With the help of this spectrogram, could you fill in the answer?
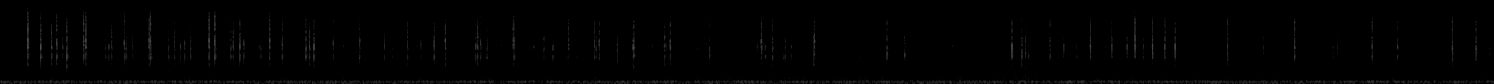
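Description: A Salsa Fever CD in a clear plastic jewel case is held and flipped over while long nails tap and trace across it. The result is a fast, uneven stream of sharp, bright plastic clicks and light scratching over a faint steady low hum.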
